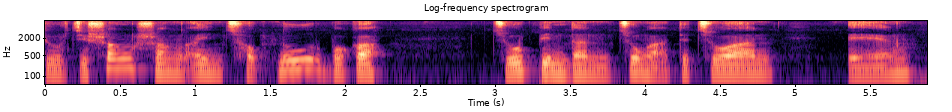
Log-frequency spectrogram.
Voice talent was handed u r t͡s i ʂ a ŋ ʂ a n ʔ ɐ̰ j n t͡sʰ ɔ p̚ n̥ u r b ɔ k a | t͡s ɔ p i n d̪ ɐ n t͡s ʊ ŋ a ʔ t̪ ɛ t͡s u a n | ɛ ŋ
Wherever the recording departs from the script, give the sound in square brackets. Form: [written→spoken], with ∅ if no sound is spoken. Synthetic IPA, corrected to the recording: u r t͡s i ʂ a ŋ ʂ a [n→ŋ] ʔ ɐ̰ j n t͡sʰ ɔ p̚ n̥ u r b ɔ k a | t͡s [ɔ→u] p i n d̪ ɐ n t͡s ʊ ŋ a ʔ t̪ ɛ t͡s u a n | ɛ ŋ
